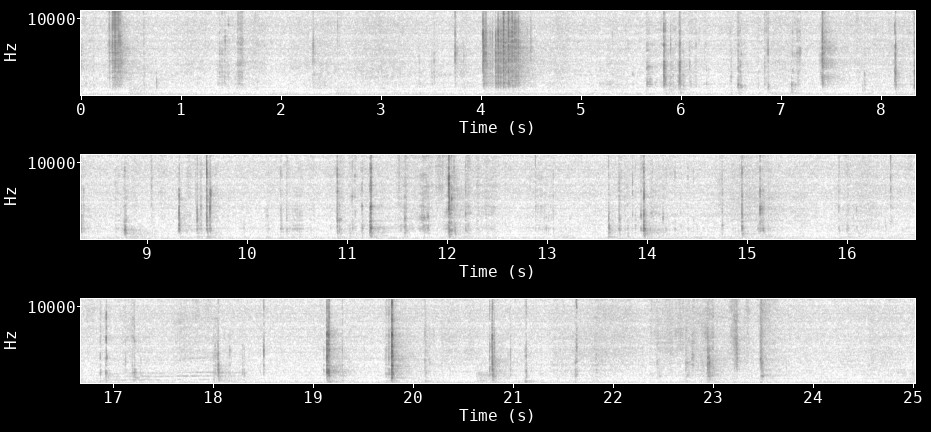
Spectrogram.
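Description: Small plastic LEGO bricks clicking and tapping as they are pressed together onto a build and picked from loose parts on a table: irregular sharp clicks, with a brief scrape about four seconds in.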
